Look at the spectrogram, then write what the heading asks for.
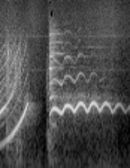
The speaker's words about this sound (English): It feels like a line delivered with a wink, wink. Maybe with a slide whistle.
